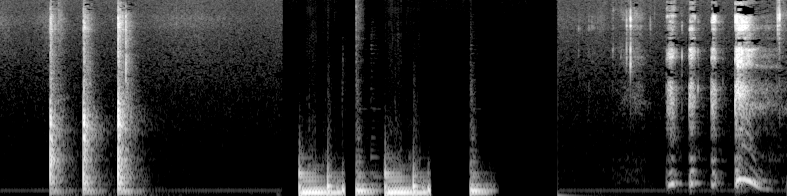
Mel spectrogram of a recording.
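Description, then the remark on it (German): A few sharp knocks on a door, then another quick series of firmer knocks, followed by a soft throat clearing and a short breathy sound. No one speaks. “Und ich bin keine Sekunde zu früh, denn genau in diesem Moment wo ich fertig angezogen bin und einen letzten Blick in den Spiegel werfe, klopft es an der Tür.”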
